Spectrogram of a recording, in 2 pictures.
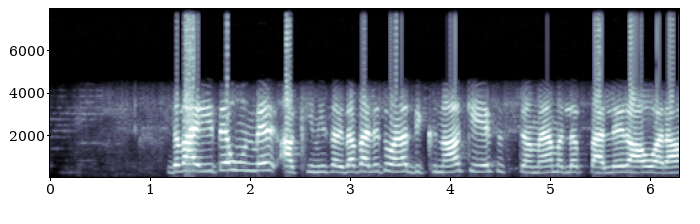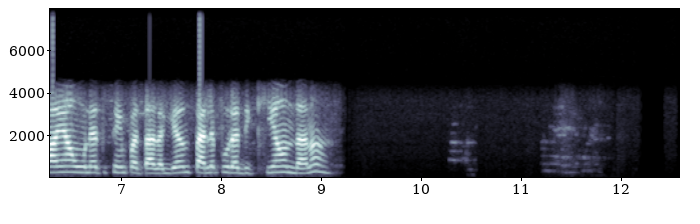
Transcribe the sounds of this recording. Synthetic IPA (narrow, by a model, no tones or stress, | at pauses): d̪əʋaːiːt̪eːʊnmẽːʔaːkʰːiːnĩːs̬ək̚d̪aːp̬ɛːleːt̪ʊaːɖaːd̪ɪkʰnaːkeːsɪsʈəmɛːmət̪ləb̚pɛːleːɾaːoːaːɾaːɦajãːʊnɛ̃ːt̪ʊsẽːipət̪aːləɡjaːpɛːleːpuːɾaːd̪ɪkʰːijãːɦʊ̃ːnd̪aːnaː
